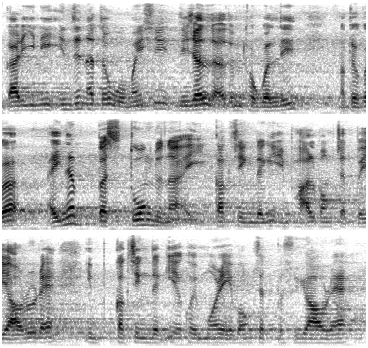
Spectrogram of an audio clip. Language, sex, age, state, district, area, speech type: Manipuri, male, 18-30, Manipur, Kakching, rural, spontaneous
